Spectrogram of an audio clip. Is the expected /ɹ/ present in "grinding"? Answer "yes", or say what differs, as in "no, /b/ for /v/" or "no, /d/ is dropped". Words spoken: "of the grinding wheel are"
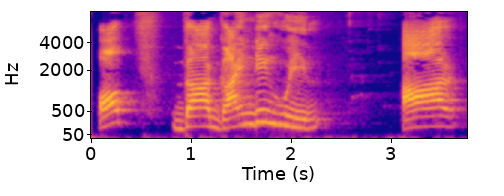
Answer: no, /ɹ/ is dropped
